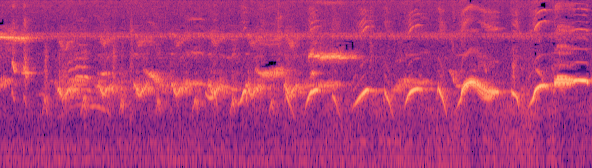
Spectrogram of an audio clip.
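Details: Chinese hwamei, a caged bird with a spread tail and a tall posture, singing a fast stream of slurred whistles that settles into repeated rising-falling notes about four per second, ending on a higher held whistle.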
